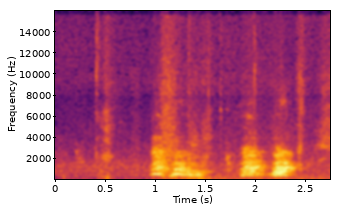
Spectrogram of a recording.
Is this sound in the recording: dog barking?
yes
